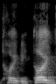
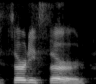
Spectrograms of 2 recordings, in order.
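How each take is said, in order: First: It is said casually, without careful enunciation. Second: It is said with careful, dramatic enunciation. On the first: The speaker calls it wrong. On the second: The speaker calls it right.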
